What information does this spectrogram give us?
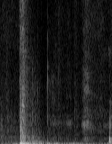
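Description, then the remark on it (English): A studio door is shut firmly, producing a single loud, thudding slam with a brief rattle, followed by a quieter knock a moment later, otherwise quiet. “Stand by, we're shutting the studio door.”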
